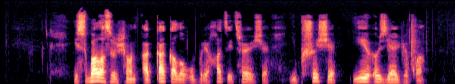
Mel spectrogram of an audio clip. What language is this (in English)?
Abkhazian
